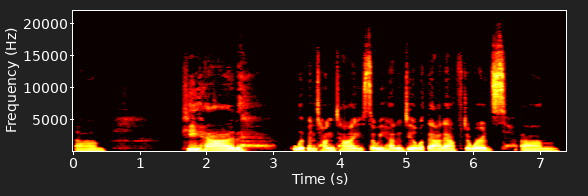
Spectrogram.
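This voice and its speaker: A woman in her thirties, a podcast guest, telling a personal story in a halting, earnest way with many fillers. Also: on the low side, no room sound, studio quality.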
